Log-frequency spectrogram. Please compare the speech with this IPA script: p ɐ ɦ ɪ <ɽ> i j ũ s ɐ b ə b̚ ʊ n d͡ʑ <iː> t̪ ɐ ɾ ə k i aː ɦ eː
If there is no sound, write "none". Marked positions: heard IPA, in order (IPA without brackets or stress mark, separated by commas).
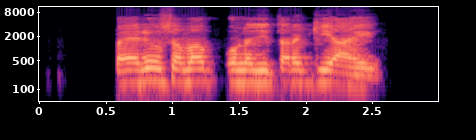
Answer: ɾ, iː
